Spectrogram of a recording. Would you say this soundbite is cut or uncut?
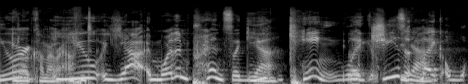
uncut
